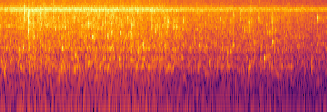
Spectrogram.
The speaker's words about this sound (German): Der Wipperdurchbruch durch die Hainleite ist ein schönes Wandergebiet, auch nahe Bilzingsleben. Die Wipper plätschert durch Wiesen und Wald, Raubvögel am Himmel, seltene Pflanzen am Ufer.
